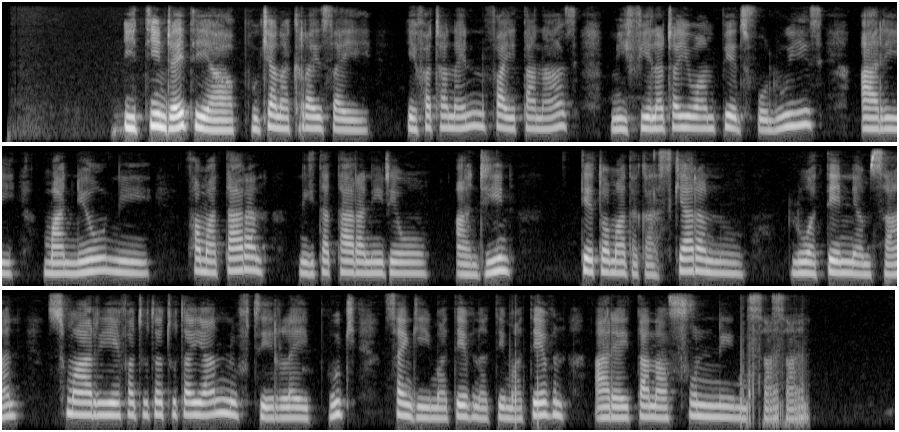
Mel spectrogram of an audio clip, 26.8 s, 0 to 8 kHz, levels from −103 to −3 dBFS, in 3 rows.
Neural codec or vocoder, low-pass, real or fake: none; 7.2 kHz; real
